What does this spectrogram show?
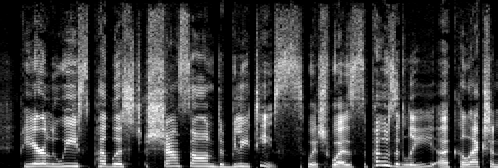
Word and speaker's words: Bilitis: Then in 1895, Pierre Louu published Shansson de Bilitis, which was supposedly a collection of newly discovered poems written by one of Safo's female students who was named in the French pronunciation Bilitis.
